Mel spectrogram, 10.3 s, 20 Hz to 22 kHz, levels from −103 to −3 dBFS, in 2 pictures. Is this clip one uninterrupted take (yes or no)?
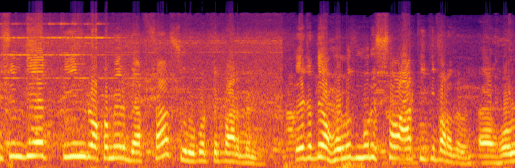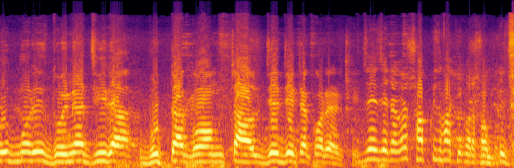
no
